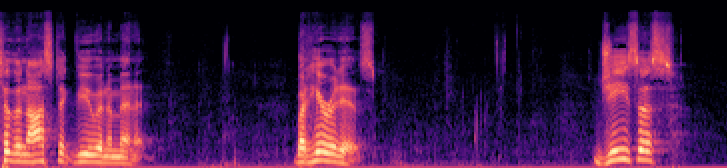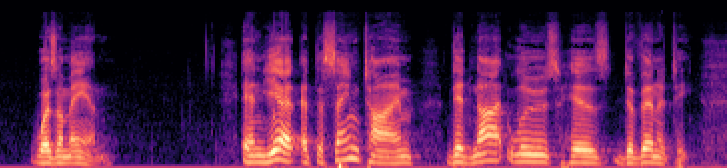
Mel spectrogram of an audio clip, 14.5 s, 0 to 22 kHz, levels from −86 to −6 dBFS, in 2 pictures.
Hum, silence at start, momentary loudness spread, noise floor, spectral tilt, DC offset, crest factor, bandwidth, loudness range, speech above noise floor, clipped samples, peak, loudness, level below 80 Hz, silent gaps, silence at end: none; 0 s; 16 LU; -63 dBFS; -5 dB/octave; 0.7%; 18 dB; 15.5 kHz; 5 LU; 47 dB; under 0.1%; 0 dBFS; -16 LUFS; -38 dBFS; none; 0.4 s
